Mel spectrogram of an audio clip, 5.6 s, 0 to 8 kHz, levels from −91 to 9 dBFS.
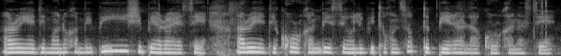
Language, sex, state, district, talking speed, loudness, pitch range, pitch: Nagamese, female, Nagaland, Dimapur, 245 wpm, -16 LUFS, 200-225 Hz, 220 Hz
